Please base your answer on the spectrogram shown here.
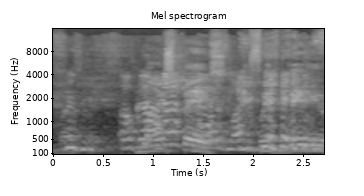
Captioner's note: laughter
